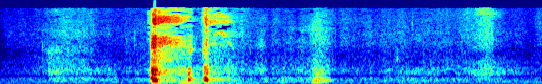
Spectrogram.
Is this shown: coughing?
yes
